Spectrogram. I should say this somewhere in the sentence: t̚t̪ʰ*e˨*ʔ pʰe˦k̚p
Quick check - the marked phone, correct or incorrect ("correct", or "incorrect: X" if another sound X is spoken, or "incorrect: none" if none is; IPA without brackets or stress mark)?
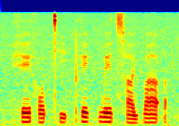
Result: incorrect: i˨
